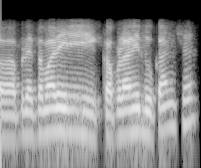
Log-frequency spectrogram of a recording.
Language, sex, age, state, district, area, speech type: Gujarati, male, 30-45, Gujarat, Valsad, urban, conversation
